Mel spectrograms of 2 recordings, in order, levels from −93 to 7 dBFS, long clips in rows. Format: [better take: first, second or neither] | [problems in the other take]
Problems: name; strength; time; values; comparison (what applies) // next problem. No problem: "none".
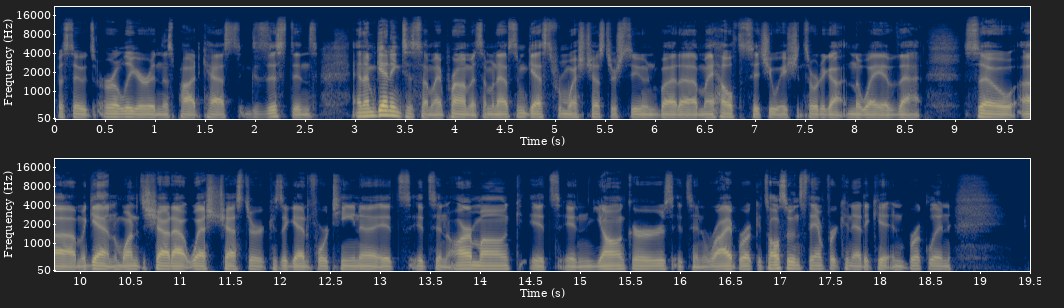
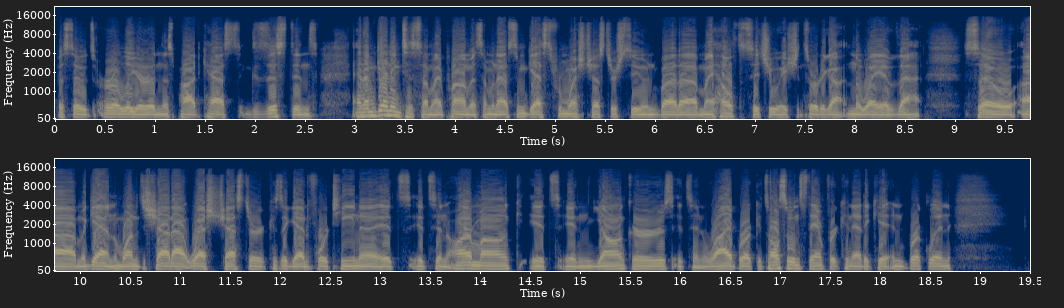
first | distortion; heavy; 12% of the sound clipped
